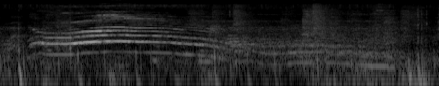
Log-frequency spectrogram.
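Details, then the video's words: Indoor female cat reacting to a new dog with a loud, arching yowl that swells then slides downward into a low, trailing growl over about four seconds. "Our Cat meets our new dog (funny cat noises)"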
